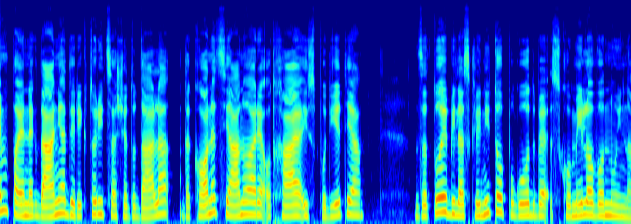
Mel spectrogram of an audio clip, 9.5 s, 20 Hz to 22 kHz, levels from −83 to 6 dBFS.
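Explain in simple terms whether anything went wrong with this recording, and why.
Nothing went wrong here: the speech recording has no audible technical problems at any point.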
